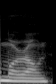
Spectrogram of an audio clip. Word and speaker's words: Morones: well, I don't know if it was like an English pronunciation or the Spanish pronunciation. You say it better than I can. Yeah. It's Morones.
